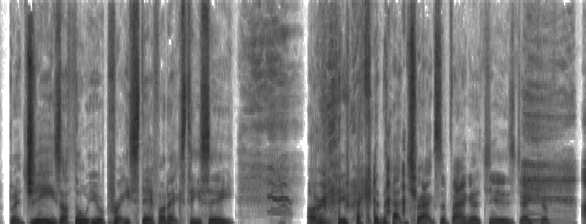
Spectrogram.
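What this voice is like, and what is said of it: Put-on Australian accent. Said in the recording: “this is going to be hard not saying an Australian accent.”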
